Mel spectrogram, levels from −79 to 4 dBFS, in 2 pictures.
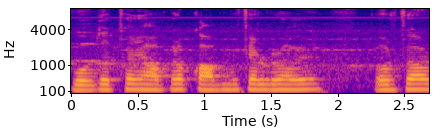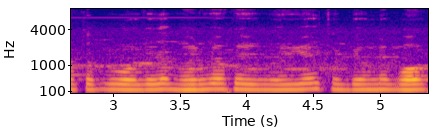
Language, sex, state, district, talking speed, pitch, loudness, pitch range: Hindi, male, Haryana, Rohtak, 180 wpm, 140 Hz, -17 LUFS, 140-145 Hz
